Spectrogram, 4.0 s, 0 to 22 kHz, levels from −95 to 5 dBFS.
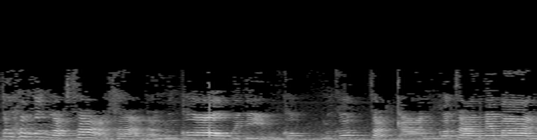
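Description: Low-bitrate audio saved at a high bitrate runs throughout this speech. Nothing is present above 11.1 kHz, and the top end carries the smeared, swirly texture of heavy MP3 coding. The likely cause is a low-bitrate MP3, around 48 kbit/s judging by that cut-off, that was re-encoded at a much higher rate. The second pass only preserved the first encoding's losses and restored none of the removed detail.

Overlapping chunks cause brief stutters at 0.56, 1.57, 2.59 and 3.60 s, one every 1.0 s. At each join the next chunk begins about 13 ms before the previous one ended, so that sliver of audio plays twice. Each repeat is heard as a click or hiccup, and the steady one-second spacing points to the audio having been processed in fixed one-second blocks.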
